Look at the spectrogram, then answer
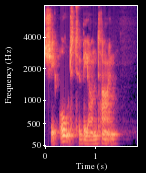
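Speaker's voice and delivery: normal talking voice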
